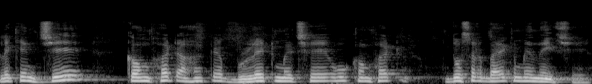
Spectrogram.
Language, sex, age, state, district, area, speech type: Maithili, male, 30-45, Bihar, Madhubani, rural, spontaneous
